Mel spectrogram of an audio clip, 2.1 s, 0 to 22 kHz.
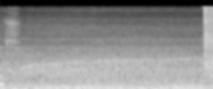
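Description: Detroit Diesel Series 60 12.7-litre inline-six diesel idling with a steady low hum, under a faint steady high whistle.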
